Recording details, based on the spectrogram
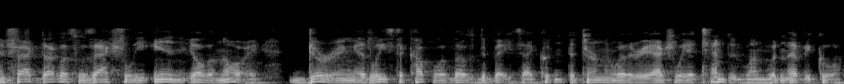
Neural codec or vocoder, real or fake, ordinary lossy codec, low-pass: none; real; MP3, 24 kbps; 5.4 kHz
